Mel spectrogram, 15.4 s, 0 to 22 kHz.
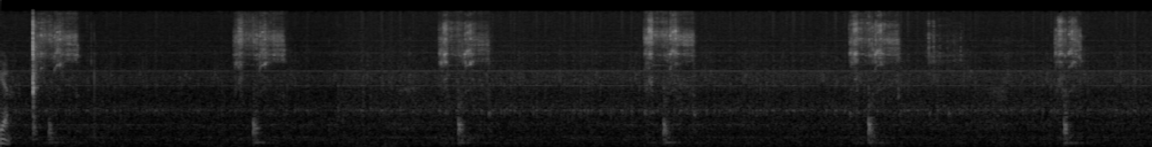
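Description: Hobby servo motors in a 3D-printed robot leg buzzing in short bursts, about every three seconds, five or six times, as a program sweeps the leg back and forth between 90 and 120 degrees.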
